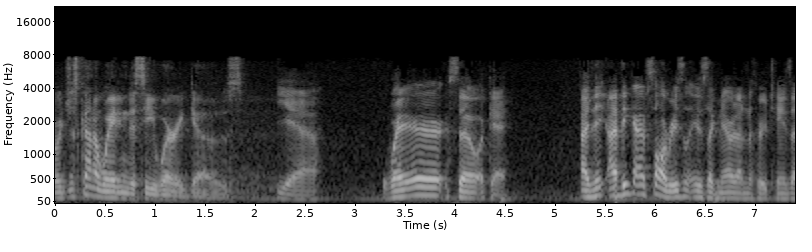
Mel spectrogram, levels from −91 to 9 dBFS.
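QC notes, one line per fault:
1.16 s, 3.07–3.10 s, 5.60–5.62 s, concealed Bluetooth headset packet loss: the 7.5 ms gap at 1.16 s is nearly hidden, while the 22.5 ms gaps at 3.07 s and 5.60 s, about three headset frames each, turn into a brief buzzy tone held at full level with a small warble as real audio resumes. The receiver repeated the closest-matching stretch of recent waveform, so there is no silent dropout or click.
1.77–2.22 s, echo leak: a faint delayed copy of the voice, far below the direct speech and trailing it by about 394 ms, is heard for roughly half a second. This is likely a far-end loudspeaker whose echo canceller let part of the pickup through. The long fixed lag and separate copy set it apart from room reverberation, which would blend into the voice as a smooth tail.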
